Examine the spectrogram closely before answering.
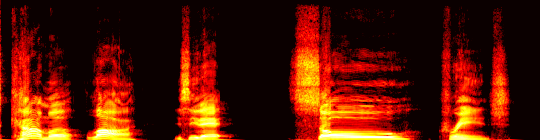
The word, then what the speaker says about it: Kamala: oh so so cringe pronounce the name right Al it's Kama law you see that so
